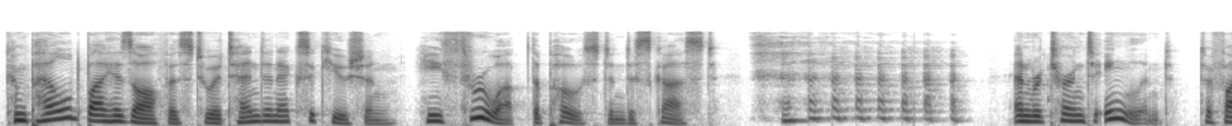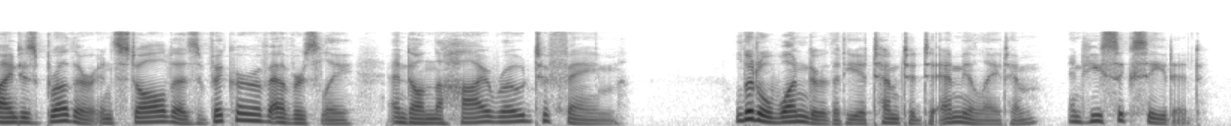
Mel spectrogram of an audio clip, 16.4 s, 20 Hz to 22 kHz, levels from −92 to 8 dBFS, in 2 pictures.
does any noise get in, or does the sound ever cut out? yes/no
yes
